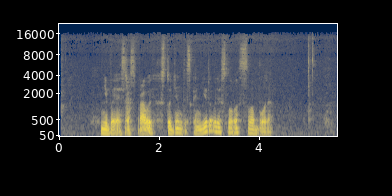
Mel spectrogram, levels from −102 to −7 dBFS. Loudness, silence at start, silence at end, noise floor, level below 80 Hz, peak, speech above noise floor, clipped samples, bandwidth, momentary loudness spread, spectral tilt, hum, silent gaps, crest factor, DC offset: -21 LUFS; 0.05 s; 0.45 s; -52 dBFS; -48 dBFS; -2 dBFS; 32 dB; under 0.1%; 16.5 kHz; 21 LU; -6.5 dB/octave; none; none; 20 dB; under 0.1%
